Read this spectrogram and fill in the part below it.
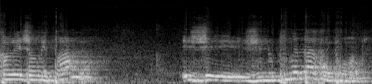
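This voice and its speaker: A woman with a non-native accent at a very slow pace, lively intonation, noticeable background noise and audible room echo. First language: not French (speaking French). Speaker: school visitor speaking to pupils. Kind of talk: talk to a class.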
